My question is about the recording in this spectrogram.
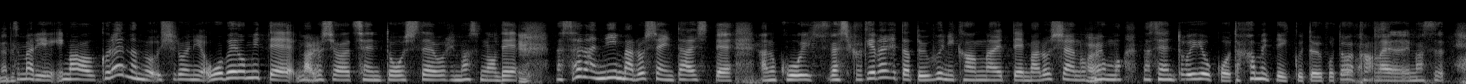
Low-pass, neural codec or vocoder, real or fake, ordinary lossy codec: none; codec, 16 kHz, 0.8 kbps, ZipCodec; fake; none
